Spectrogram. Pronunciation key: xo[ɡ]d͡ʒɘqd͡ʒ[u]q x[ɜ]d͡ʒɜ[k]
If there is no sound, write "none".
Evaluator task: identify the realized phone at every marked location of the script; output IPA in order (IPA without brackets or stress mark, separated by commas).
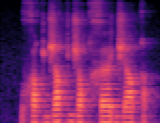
q, u, ɜ, q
